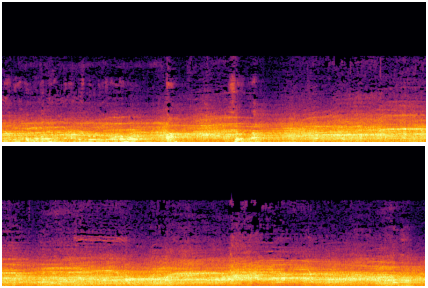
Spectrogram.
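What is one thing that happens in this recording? A crowd cheers and chatters loudly at a noisy event.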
